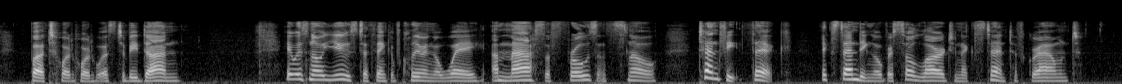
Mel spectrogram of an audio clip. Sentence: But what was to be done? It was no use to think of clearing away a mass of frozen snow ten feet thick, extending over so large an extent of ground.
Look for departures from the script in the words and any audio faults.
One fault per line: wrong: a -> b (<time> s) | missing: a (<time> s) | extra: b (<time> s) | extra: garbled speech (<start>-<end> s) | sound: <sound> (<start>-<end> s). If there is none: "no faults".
extra: what (0.7 s)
